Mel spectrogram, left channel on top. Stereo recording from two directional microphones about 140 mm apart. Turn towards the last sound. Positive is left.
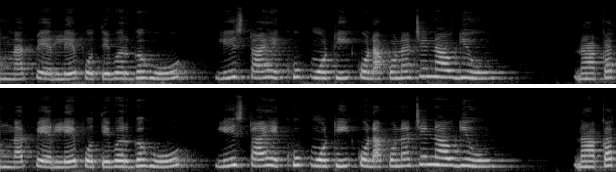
turn(degrees=-30)  # may be behind; listen again after turning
